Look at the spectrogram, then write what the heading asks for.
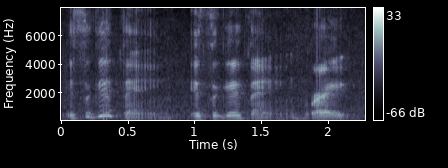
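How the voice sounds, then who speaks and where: A middle-aged woman from Houston with a Texan accent and a deep voice, talking low and slow as she reads a devotional and greets viewers on her livestream. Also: huge pitch swings, vocal fry, darkish tone, slight background noise, poor audio. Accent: Southern US, Texan. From Houston, Texas, USA. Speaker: livestream host. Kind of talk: devotional reading and casual chat with live viewers.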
